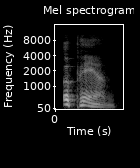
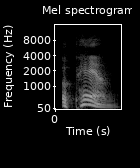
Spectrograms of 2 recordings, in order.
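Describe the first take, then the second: First: The article is said as a weak 'uh'. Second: The same.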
